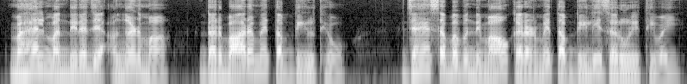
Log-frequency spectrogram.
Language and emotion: Sindhi, neutral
